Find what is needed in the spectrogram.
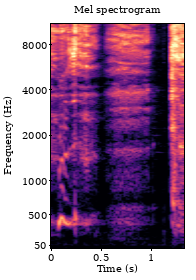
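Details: Two short, harsh cough bursts from an adult who says they are sick, a second apart, in a quiet room while playing a video game.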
